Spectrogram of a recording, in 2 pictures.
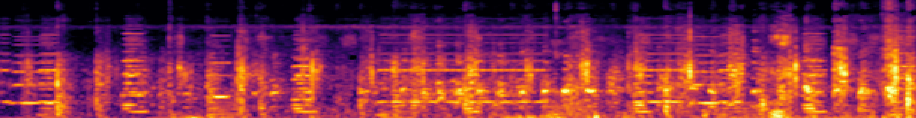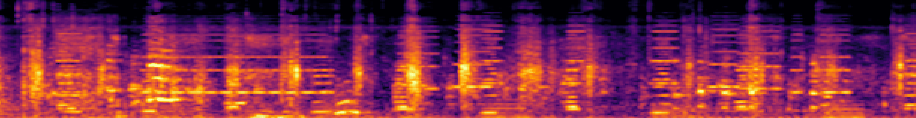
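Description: Chickens clucking and a rooster crowing in a rural Thai yard, moderately close with busy background noise and people talking at times.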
